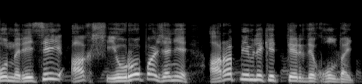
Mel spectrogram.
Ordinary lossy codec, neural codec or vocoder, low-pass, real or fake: none; codec, 44.1 kHz, 7.8 kbps, DAC; 7.2 kHz; fake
